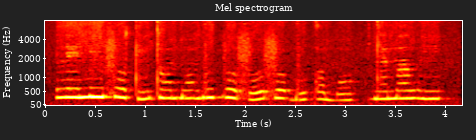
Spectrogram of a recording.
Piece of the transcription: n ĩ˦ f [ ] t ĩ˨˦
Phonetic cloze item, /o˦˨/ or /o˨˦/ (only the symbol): o˦˨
